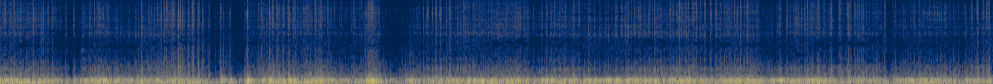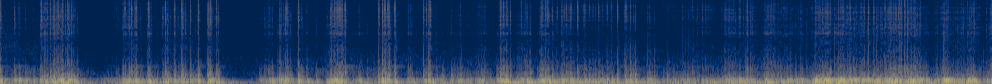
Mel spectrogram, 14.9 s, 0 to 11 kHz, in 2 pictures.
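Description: Fingernails of both hands scratch in fast strokes across the hollow metal mesh head of a Blue Yeti microphone. The result is a dense, continuous low rumbling scrape centered around 70 Hz, with almost no high content. It briefly thins out and dips quieter around the eight-to-nine-second mark before building back up.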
